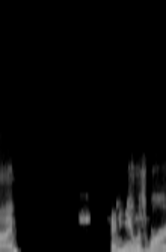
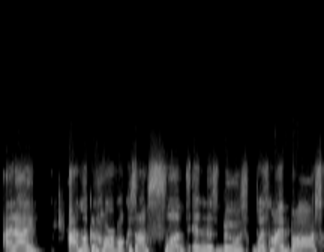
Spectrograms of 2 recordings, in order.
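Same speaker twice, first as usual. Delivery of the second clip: usual speaking voice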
